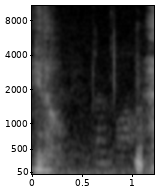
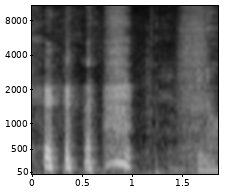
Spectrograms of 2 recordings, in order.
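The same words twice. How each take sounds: First: Breathy whispered aside. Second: Higher with a laugh. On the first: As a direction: drop to a whisper. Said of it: "whispered repeat". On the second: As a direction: chuckle it out. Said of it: "said with laugh". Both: Real, not acted.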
